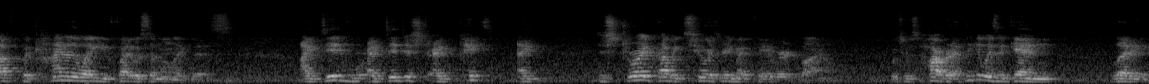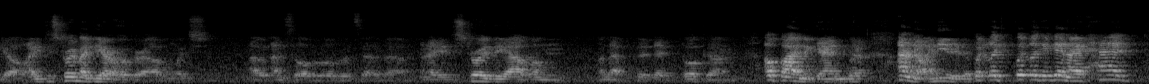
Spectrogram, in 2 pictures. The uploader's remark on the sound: This is part of a series called "Conversations with Friends" which are edited very simple with the intention to make the listener feel like they are in the room just listening. It's not meant to have perfect sound or detailed editing, but a more loose style of documentary raw audio recording.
